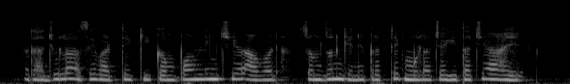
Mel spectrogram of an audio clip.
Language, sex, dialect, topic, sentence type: Marathi, female, Varhadi, banking, statement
